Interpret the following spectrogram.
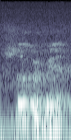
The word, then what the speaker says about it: Pflugerville: Pflugerville. But Pflugerville, Mom, well, the P is silent.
